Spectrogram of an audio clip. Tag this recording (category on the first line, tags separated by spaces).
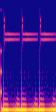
Sound effects > Electronic / Design
selection confirmation digital interface message alert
